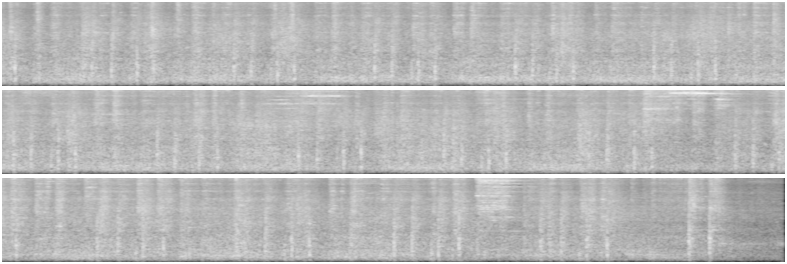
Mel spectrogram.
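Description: Tank wagons of a freight train rolling past close by, the wheels clicking steadily over the rail joints with a heavy rumble. Brief high wheel squeals come in around the middle. The noise falls away near the end as the last wagon goes by.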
